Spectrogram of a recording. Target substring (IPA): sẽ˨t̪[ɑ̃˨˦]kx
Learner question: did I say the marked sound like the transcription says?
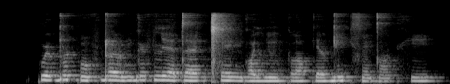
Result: yes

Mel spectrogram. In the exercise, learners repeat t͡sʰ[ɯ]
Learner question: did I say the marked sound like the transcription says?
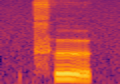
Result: yes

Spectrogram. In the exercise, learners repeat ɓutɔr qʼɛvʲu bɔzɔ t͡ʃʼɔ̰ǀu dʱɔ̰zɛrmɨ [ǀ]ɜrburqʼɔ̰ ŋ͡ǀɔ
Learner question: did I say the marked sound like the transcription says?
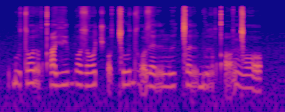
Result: yes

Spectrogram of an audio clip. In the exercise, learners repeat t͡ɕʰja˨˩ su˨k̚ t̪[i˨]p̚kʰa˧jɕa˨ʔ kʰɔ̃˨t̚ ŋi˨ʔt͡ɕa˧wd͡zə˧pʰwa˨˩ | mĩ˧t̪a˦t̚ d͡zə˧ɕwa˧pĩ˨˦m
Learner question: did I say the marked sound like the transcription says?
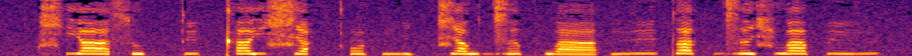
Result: no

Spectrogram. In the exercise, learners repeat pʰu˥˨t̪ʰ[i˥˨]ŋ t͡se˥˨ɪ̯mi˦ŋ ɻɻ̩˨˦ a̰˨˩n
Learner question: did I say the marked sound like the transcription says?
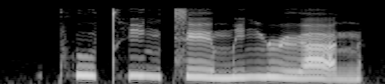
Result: yes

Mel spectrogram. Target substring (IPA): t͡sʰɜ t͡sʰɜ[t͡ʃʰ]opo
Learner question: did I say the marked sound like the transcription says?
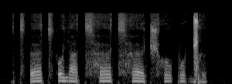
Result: yes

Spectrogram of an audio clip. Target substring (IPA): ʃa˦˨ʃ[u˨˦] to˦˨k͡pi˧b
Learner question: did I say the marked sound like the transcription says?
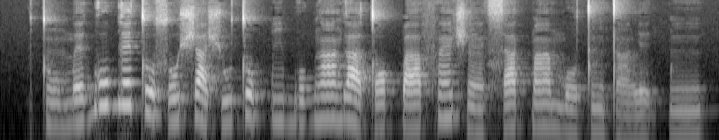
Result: yes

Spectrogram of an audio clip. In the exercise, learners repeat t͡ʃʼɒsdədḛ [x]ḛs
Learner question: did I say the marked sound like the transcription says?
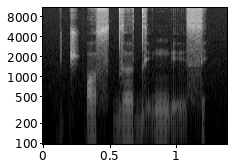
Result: no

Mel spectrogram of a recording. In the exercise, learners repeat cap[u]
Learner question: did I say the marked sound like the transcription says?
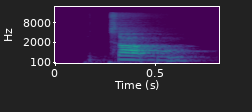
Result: yes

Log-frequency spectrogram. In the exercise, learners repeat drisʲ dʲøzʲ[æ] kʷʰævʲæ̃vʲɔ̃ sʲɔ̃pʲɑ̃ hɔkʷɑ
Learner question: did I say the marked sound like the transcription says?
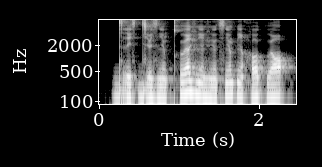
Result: no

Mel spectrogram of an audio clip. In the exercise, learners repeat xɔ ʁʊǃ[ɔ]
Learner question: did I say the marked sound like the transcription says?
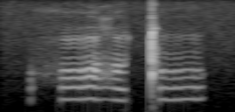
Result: no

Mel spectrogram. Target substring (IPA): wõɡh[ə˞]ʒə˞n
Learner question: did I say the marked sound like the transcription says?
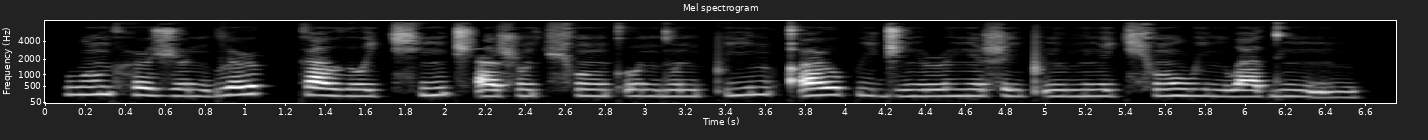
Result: yes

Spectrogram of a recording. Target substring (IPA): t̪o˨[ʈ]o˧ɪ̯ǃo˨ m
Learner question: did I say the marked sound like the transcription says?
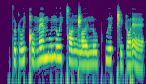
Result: yes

